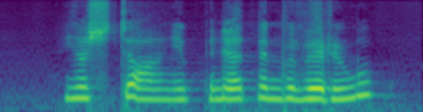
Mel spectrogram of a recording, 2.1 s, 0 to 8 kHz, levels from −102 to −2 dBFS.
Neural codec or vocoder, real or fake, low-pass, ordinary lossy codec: codec, 16 kHz, 1 kbps, FunCodec, trained on LibriTTS, 50 frames a second; fake; none; none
